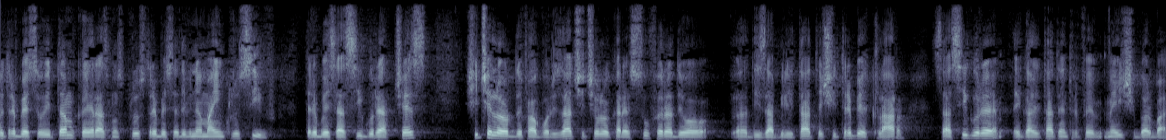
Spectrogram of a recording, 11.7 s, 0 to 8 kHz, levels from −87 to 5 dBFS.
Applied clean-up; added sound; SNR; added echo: none; none; none; none.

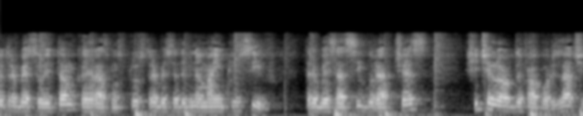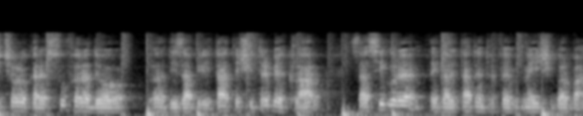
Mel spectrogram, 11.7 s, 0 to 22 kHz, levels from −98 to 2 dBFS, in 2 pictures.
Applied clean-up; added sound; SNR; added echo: none; Drum / Drum kit; 14 dB; reverberation time 0.2 s.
